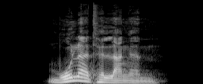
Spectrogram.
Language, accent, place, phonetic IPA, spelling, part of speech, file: German, Germany, Berlin, [ˈmoːnatəˌlaŋəm], monatelangem, adjective, De-monatelangem.ogg
- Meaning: strong dative masculine/neuter singular of monatelang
